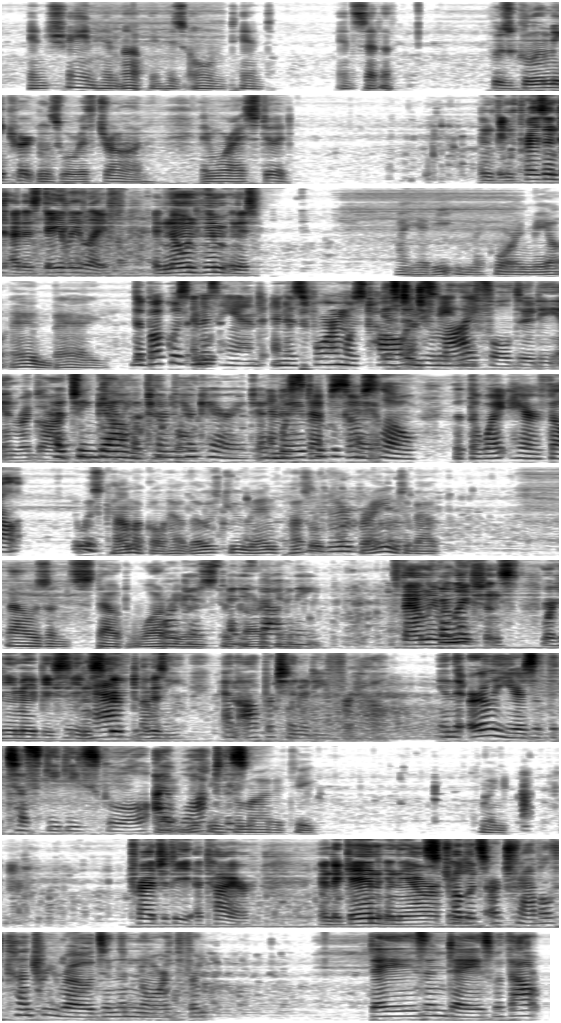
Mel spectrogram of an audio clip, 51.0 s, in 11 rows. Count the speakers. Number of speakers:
seven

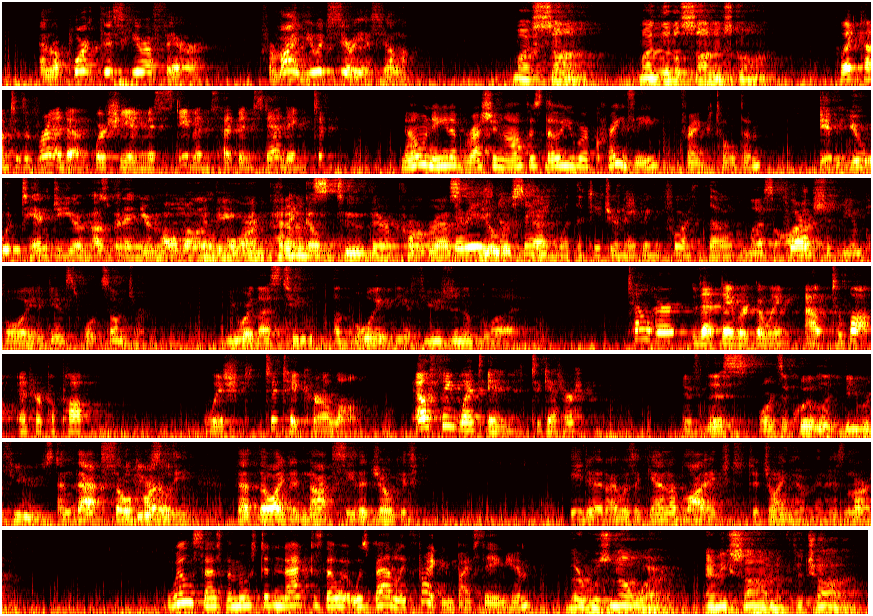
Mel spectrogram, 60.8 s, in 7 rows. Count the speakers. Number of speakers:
eight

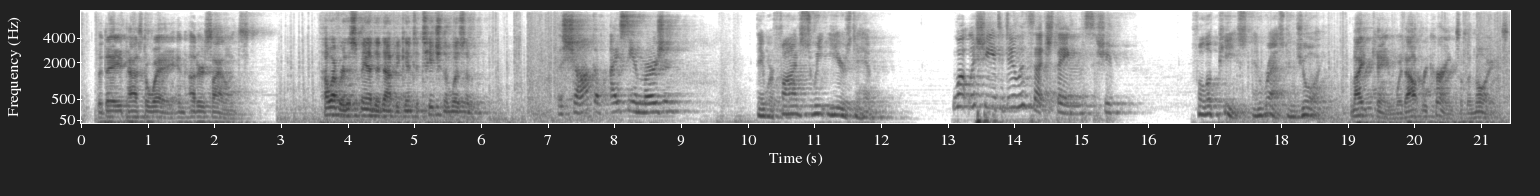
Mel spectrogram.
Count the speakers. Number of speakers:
five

